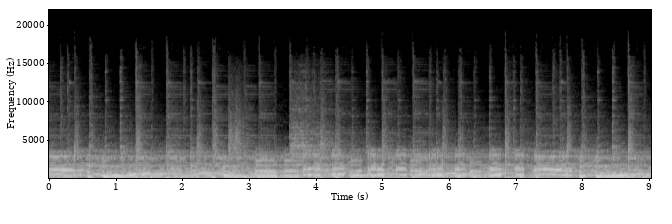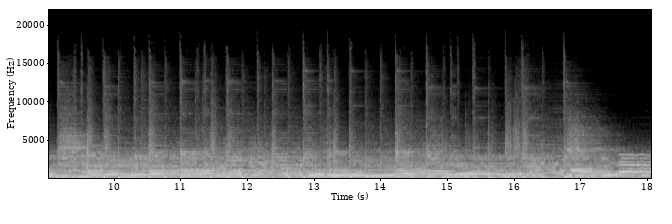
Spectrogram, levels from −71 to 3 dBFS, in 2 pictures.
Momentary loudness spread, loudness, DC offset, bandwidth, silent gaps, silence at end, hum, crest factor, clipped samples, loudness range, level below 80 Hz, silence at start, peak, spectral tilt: 2 LU; -13 LUFS; under 0.1%; 18 kHz; none; 0 s; none; 12 dB; under 0.1%; 1 LU; -26 dBFS; 0 s; 0 dBFS; -5 dB/octave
